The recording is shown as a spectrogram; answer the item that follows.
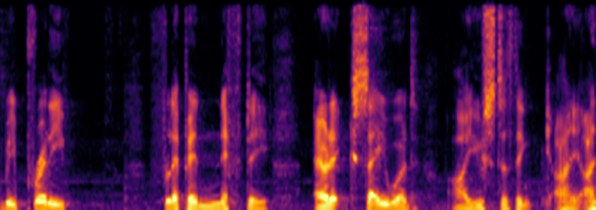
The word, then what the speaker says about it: Saward: Eric Saywood, I used to think, I know, it's a funny name, Saywood, and I certainly used to think it was pronounced Saward, until I saw a documentary about a true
